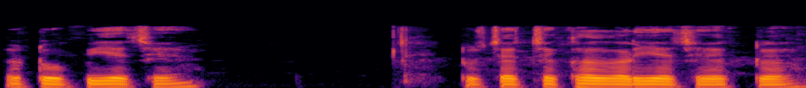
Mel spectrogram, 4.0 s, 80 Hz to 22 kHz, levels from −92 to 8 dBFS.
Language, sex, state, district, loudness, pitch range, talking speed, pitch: Bengali, male, West Bengal, Malda, -17 LUFS, 105-115 Hz, 105 wpm, 110 Hz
